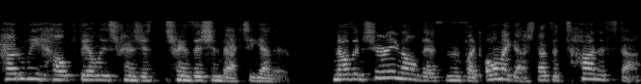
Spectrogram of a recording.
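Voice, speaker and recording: Her delivery is fairly quick and somewhat breathy, as this woman speaks with lively intonation. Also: medium pitch for a woman. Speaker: state education family engagement lead, panelist. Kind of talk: webinar panel presentation. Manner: fast; enthusiastic, animated.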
